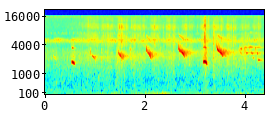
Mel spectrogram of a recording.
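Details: Three ospreys at the Hog Island nest on 15 August 2020; a series of short, downslurred whistled chirps repeated roughly every half second, some sharper and louder, over a faint steady hum.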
